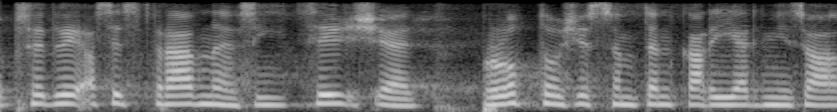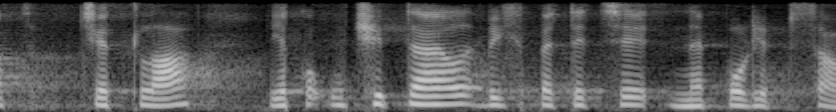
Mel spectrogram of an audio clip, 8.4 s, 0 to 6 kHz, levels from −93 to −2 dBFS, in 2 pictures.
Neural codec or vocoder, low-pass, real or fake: codec, 16 kHz, 0.8 kbps, ZipCodec; 5.4 kHz; fake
